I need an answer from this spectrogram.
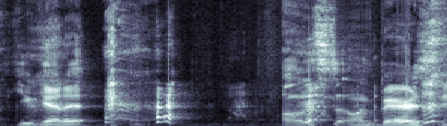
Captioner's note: more embarrassed laughter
